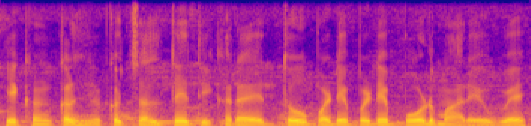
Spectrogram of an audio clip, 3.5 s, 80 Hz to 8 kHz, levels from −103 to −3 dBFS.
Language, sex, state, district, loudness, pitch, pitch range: Hindi, male, Gujarat, Gandhinagar, -17 LUFS, 125 Hz, 105-130 Hz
